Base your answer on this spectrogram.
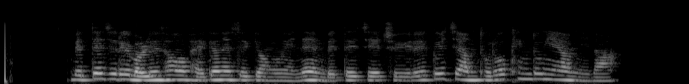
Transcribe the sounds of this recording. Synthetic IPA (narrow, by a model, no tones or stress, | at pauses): me̞t͈ʰe̞d͡ʑiɾɯɭmʌɭːes̬ʰʌpaɭɡjʌnɦe̞s̬͈ɯɭk͈jʌŋue̞nɯnme̞t͈e̞d͡ʑie̞t͡ɕuiɾɯɭk͈ɯɭd͡ʑiantʰoɾok̚he̞ŋdoŋɦe̞jaɦamɲida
